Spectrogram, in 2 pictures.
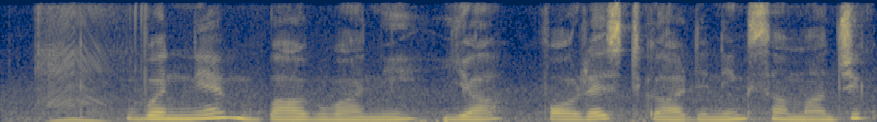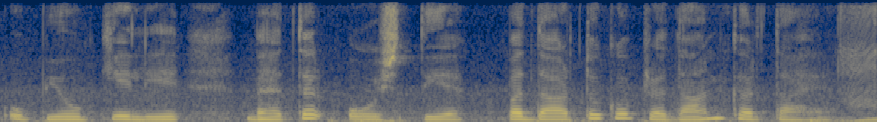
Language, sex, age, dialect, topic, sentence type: Hindi, female, 18-24, Hindustani Malvi Khadi Boli, agriculture, statement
